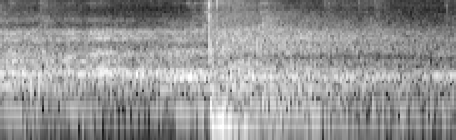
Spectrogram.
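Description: A basketball bounces on a hard floor in an echoing hall.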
